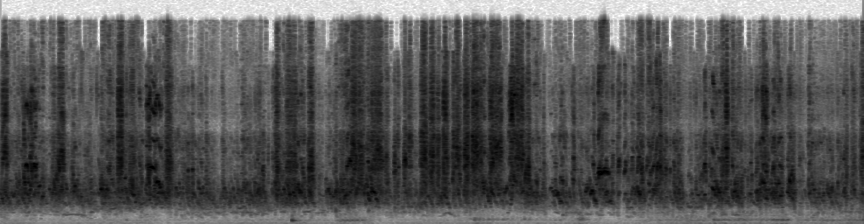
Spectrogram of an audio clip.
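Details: Budgerigar colony in breeding season, many birds chirping at once: a dense, continuous wall of high, scratchy twitters and squawks with no pauses, and a few faint lower notes underneath.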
